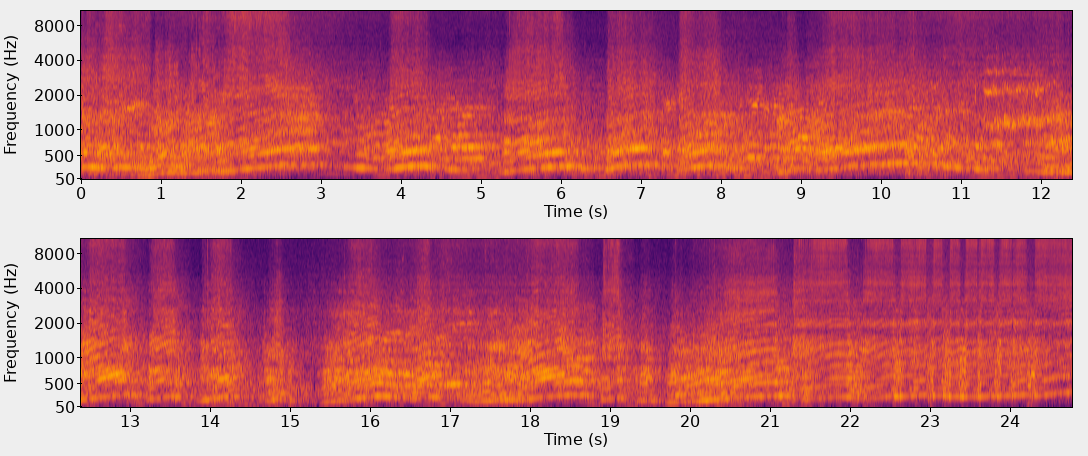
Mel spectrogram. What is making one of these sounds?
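Tyres squeal on asphalt as a rally car slides sideways.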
